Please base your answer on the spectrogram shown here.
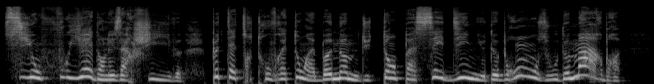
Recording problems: none

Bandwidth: 15.5 kHz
